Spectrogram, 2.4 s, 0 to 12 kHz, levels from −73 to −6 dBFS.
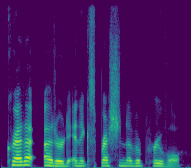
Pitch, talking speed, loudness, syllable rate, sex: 185 Hz, 150 wpm, -18 LUFS, 6.5 syllables/s, female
